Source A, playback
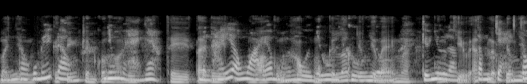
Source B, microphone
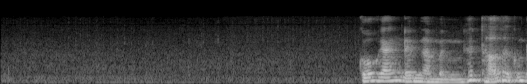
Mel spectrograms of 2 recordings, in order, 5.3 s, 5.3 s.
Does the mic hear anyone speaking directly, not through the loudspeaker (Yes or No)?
Yes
